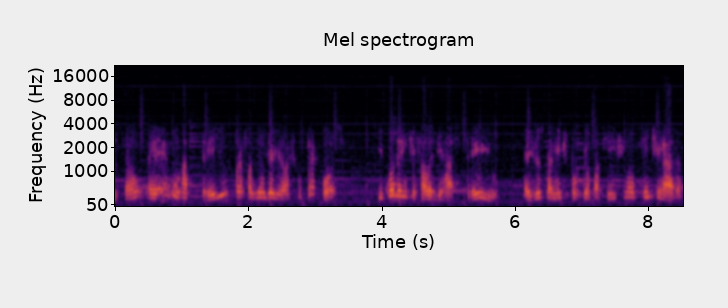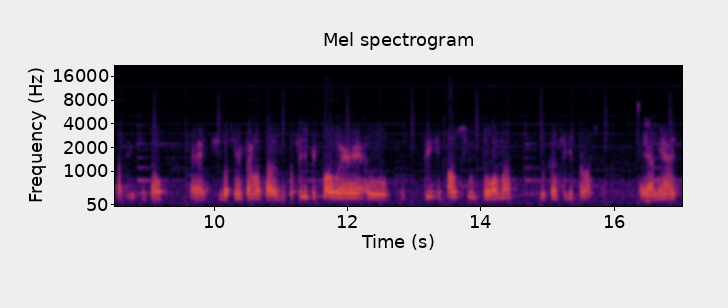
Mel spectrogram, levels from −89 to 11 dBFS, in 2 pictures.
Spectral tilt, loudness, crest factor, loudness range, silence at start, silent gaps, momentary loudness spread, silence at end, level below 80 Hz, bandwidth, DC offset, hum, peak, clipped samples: -6 dB/octave; -34 LUFS; 20 dB; 3 LU; 0 s; none; 11 LU; 0.05 s; -76 dBFS; 16.5 kHz; under 0.1%; none; -14 dBFS; under 0.1%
